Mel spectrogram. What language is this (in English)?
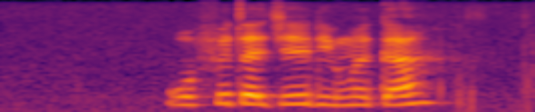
Northern Sotho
